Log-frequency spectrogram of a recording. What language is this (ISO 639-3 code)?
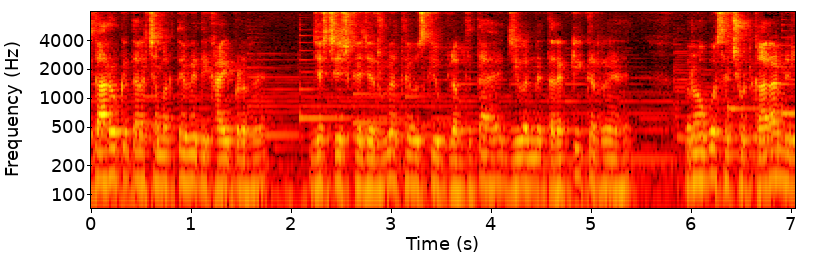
hin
